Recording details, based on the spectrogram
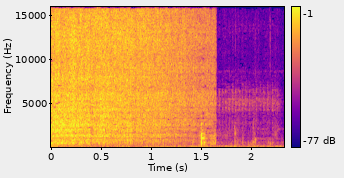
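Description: Fried red onion tempering in soybean oil poured into khesari lentil dal with bottle gourd greens, a loud, close sizzle that cuts off abruptly, followed by faint stirring.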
